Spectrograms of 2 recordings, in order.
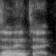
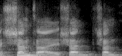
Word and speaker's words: Shantae: No, it's not hentai. No, Shantae.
